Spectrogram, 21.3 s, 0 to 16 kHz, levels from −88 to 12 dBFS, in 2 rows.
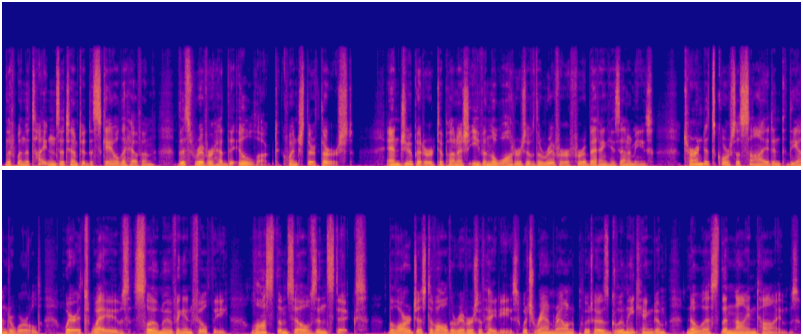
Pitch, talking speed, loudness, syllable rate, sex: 135 Hz, 200 wpm, -19 LUFS, 5.6 syllables/s, male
